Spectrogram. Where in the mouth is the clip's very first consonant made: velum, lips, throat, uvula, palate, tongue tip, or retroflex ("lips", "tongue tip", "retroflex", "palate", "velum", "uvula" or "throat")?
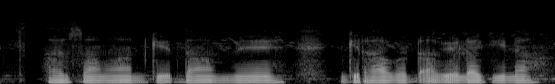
throat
